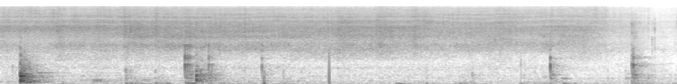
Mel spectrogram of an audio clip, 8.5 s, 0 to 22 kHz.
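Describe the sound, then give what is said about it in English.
Soft sizzling and stirring as about seven boiled, roughly hand-mashed potatoes go into a frying masala for samosa filling. A steady low hiss runs under a few sharp scraping knocks in the pan. “I'm going to add in the potatoes to this now. These are about 7 potatoes, boiled and mashed, roughly with hands.”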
